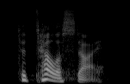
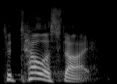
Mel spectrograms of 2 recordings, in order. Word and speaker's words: Tetelestai: And it's pronounced this. Tetelestai. So I want you to repeat that after me. Just say it out loud. Tetelestai.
